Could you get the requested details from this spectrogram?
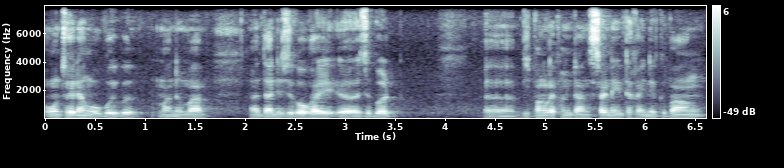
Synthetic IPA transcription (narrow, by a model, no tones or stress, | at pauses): ɔnsʰajnaŋowbojbɯmanɯma | danizuɡawɦajzɯbɯɾt̚ | bipʰaŋlajpʰaŋdansɾak̚naiŋtʰakʰajnɯɡɯbaŋ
